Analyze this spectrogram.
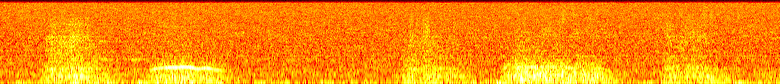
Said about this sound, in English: Can you hear the thunder rumble around you?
